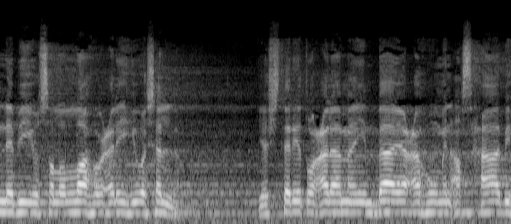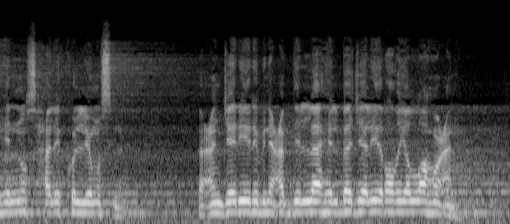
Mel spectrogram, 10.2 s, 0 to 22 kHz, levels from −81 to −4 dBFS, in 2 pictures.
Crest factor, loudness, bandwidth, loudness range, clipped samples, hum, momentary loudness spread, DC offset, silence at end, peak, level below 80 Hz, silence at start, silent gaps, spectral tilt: 18 dB; -22 LUFS; 12.5 kHz; 2 LU; under 0.1%; none; 16 LU; under 0.1%; 0 s; -4 dBFS; -48 dBFS; 0 s; none; -5.5 dB/octave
